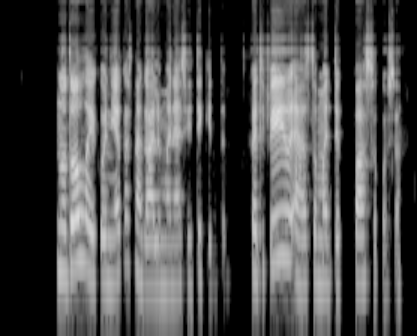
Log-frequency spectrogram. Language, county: Lithuanian, Alytus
